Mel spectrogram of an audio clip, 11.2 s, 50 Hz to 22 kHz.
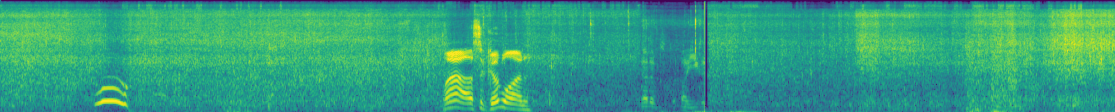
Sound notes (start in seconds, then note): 5.7 wind blowing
